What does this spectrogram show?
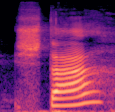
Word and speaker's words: está: Quando que está é paroxítona? Está. Ela é oxítona, né? Ela não é paroxítona. Então já está errado. O que vocês colocaram na 301? Vamos ver a B. Está e número são acentuados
